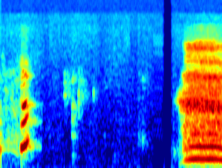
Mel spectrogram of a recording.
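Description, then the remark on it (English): One short, sharp hiccup, then about a second of quiet before a louder, sustained vocal sound starts. “I laugh too hard. I hiccup.”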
